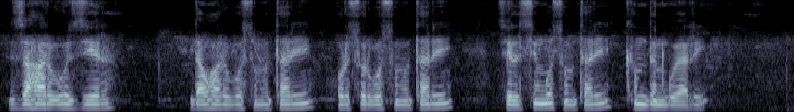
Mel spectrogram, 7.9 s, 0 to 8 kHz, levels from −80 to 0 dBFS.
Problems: none marked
